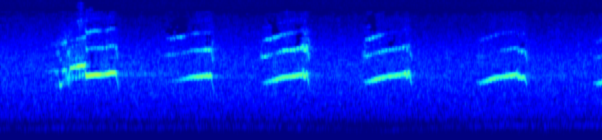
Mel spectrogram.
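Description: A night animal's call: a whistled note that rises in pitch and then drops off quickly, repeated six times about once a second. It sits over a faint steady hiss of background noise.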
